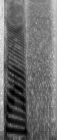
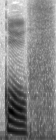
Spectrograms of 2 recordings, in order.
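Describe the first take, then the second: First: The vowel sounds like an open 'a'. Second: The vowel sounds like a short 'o'. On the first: The speaker calls it right. "এটা হবে কাফ" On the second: The speaker calls it wrong. "আপনি বলছেন কফ"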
